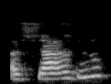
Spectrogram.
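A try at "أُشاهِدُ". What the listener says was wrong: This is where it's a little bit different because it's a form 3 verb. It's going to be ushahidu. Ushahidu. So it looks the same. You still have that aleph with the hamza, but there'd be a dhamma over it.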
